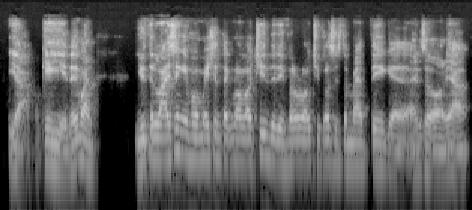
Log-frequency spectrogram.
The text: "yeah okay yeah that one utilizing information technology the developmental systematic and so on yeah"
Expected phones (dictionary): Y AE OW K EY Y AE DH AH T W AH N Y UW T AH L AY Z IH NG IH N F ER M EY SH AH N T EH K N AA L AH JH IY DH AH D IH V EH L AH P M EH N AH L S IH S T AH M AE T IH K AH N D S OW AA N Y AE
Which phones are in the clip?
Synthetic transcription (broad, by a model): Y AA OW K EY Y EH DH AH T W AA N Y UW T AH L AY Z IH NG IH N F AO M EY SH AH N T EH K N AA L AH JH IY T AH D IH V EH N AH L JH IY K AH L S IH S T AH M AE T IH K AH N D S OW AA N Y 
